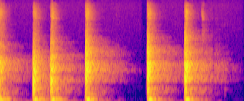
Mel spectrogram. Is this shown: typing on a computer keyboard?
no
